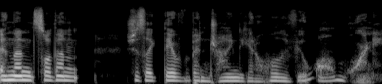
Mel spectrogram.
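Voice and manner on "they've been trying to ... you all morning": hushed stage half-whisper under the breath. Retelling being told Fox News called, the speaker imitates the woman half-whispering. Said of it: "Why is she whispering?".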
